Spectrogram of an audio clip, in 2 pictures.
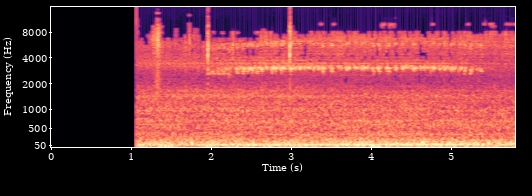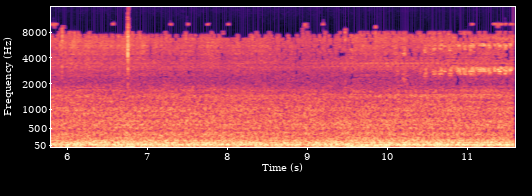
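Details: Mercedes W203 CDI diesel at idle with a thin, high chirp that comes and goes for several seconds; gone when accelerating while driving; cause unknown.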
